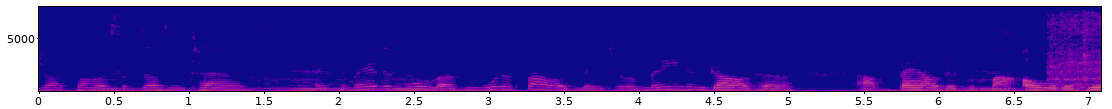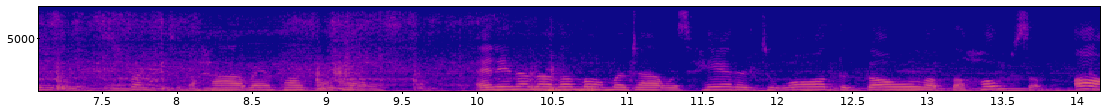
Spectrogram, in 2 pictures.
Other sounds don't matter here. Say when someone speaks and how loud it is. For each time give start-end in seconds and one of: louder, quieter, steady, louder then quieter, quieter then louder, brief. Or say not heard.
0.0-14.1 louder.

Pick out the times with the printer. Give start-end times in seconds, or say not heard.
6.7-14.1.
